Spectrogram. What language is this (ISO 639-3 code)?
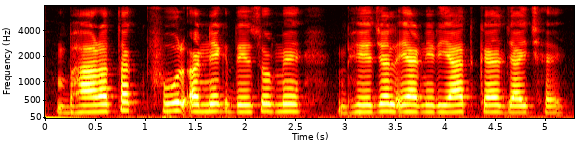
mai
